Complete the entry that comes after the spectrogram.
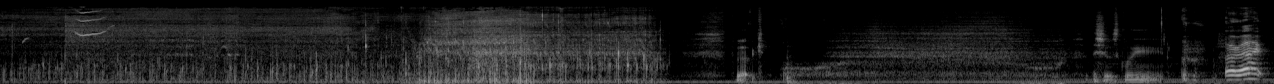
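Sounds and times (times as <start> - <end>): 
water bubbling in a bong as someone smokes: 0.0 - 6.7
speech: 11.0 - 12.7.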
